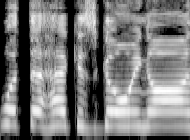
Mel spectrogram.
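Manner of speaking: very high, loud, frantic, exasperated scream. Acting out a chaotic home scene: imitating someone screaming. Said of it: "Or I could be screaming".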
